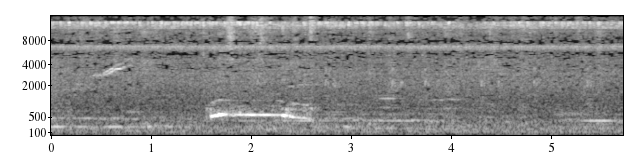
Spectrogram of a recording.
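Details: Female spotted dove, red colour form with black collar, calling at night in a three-note 'kuk' style: a single soft, hollow, drawn-out coo of under a second over quiet background hiss.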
